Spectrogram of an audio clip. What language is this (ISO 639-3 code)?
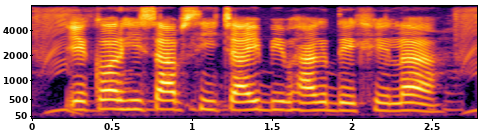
bho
